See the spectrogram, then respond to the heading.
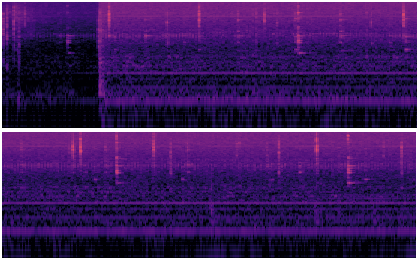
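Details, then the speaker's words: Bally Monte Carlo electromechanical pinball machine: small sharp clicks at uneven intervals over a steady hum from self-blinking flasher bulbs whose heated filaments snap open and closed, working normally. "so you can hear the little filament clicking inside as it opens up so it's just uh it's just Again part of the the charm that that is lost right"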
